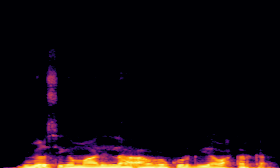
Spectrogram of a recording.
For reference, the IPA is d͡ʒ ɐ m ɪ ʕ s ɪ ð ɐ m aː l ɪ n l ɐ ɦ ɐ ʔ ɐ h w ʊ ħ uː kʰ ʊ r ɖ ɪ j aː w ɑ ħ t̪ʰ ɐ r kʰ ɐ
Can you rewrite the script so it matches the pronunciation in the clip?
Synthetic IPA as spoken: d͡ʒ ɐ m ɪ ʕ s ɪ ɣ ɐ m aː l ɪ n l ɐ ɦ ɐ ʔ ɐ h w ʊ ħ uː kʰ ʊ r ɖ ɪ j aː w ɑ ħ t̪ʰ ɐ r kʰ ɐ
